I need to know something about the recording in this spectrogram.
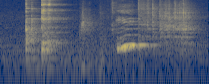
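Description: A metal spoon clinking a few times against a ceramic bowl, in a quick cluster shortly after the start.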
